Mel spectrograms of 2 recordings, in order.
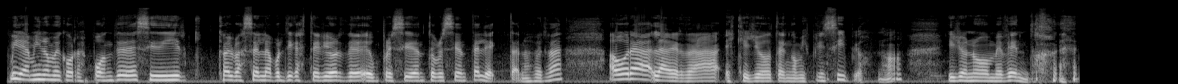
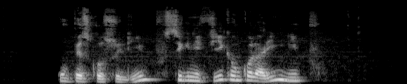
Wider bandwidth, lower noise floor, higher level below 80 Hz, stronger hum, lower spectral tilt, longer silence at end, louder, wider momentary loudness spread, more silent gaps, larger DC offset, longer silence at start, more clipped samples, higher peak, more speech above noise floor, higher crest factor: about the same, 15 kHz vs 15 kHz; first, -83 dBFS vs -69 dBFS; about the same, -64 dBFS vs -64 dBFS; neither; about the same, -6 dB/octave vs -6 dB/octave; about the same, 1 s vs 0.9 s; about the same, -16 LUFS vs -18 LUFS; first, 10 LU vs 7 LU; neither; neither; second, 0.05 s vs 0.6 s; neither; about the same, -2 dBFS vs -2 dBFS; first, 67 dB vs 52 dB; about the same, 16 dB vs 18 dB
